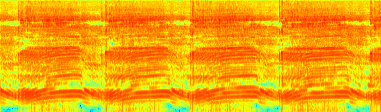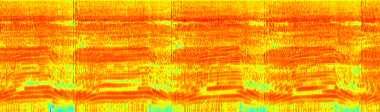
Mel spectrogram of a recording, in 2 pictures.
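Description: A chainsaw roars loudly as it cuts lengthwise through a log, its engine rising and falling in steady repeated surges.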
